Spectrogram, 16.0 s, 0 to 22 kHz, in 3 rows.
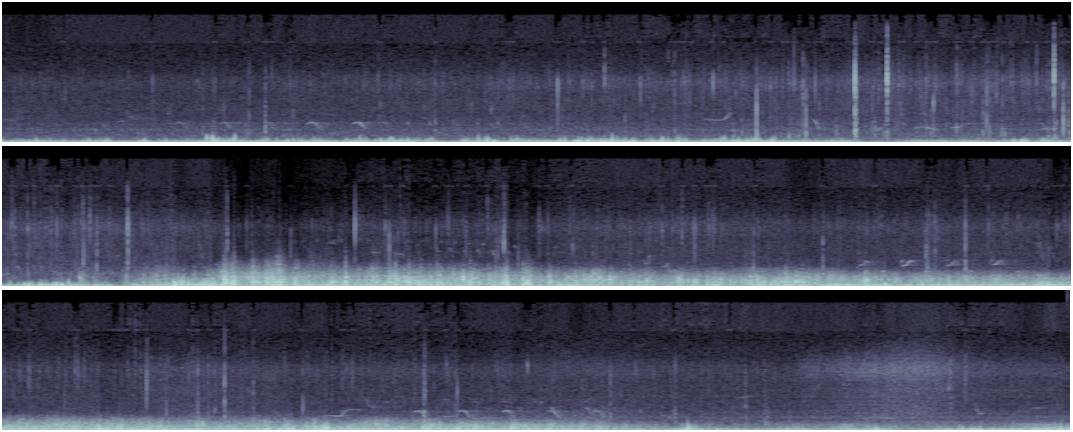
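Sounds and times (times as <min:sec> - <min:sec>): thunder rumbling: 0:01.0 - 0:16.0.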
